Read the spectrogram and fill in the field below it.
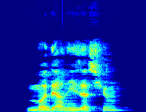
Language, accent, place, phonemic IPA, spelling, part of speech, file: French, France, Lyon, /mɔ.dɛʁ.ni.za.sjɔ̃/, modernisation, noun, LL-Q150 (fra)-modernisation.wav
- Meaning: modernisation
